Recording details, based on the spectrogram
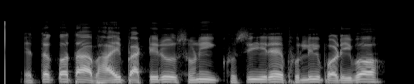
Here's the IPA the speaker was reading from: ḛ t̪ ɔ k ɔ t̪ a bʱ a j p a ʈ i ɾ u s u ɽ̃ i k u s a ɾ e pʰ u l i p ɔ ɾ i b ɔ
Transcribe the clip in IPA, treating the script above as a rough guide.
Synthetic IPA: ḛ t̪ ɔ k ɔ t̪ a bʱ a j p a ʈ i ɾ u s u ɽ̃ i kʰ u s i ɾ e pʰ u l i p ɔ ɽ i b ɔ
